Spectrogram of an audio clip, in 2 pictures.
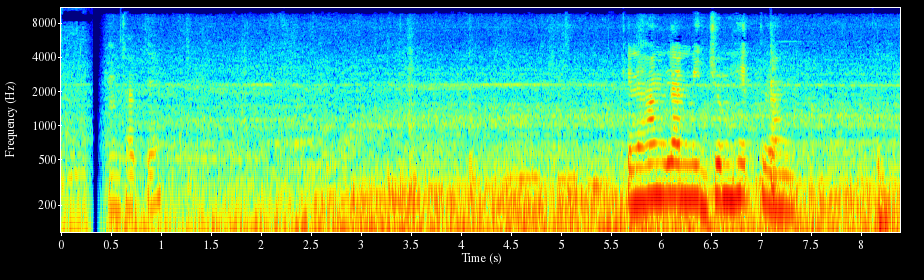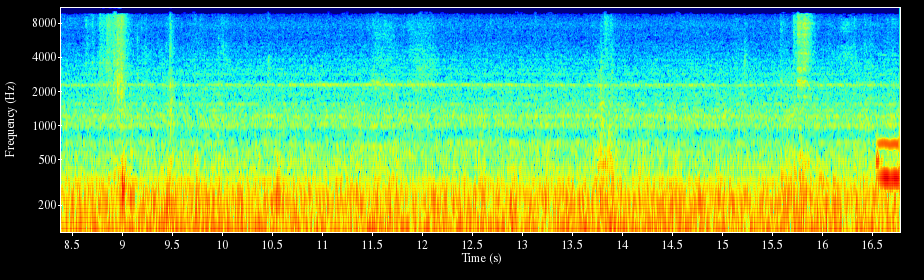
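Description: A woman talks to the listener close by.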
